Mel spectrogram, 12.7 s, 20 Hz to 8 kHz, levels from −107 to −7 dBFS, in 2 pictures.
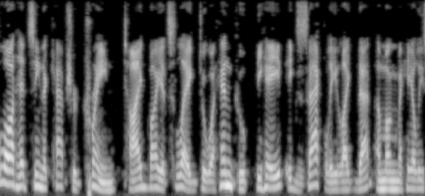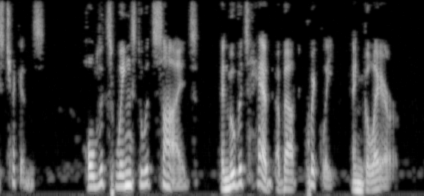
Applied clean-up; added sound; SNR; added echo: none; none; none; none.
